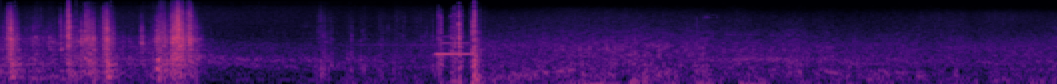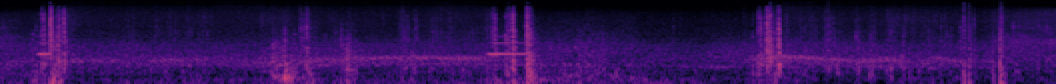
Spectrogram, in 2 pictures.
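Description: A car is lowered down in Project Zomboid, with a faint mechanical whir rising and falling, broken up by several sharp clunks spread out at irregular intervals.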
